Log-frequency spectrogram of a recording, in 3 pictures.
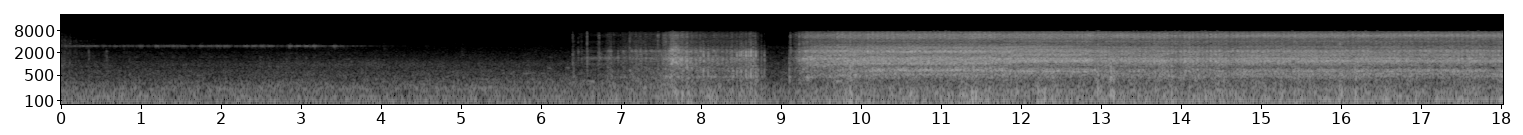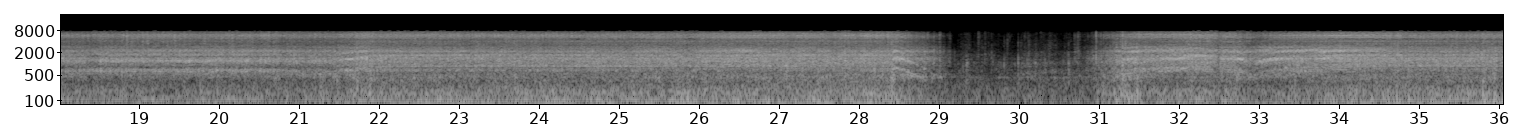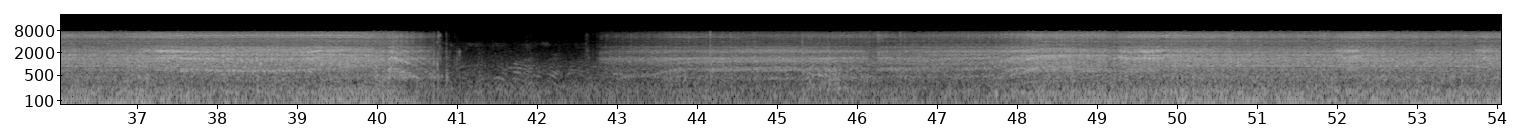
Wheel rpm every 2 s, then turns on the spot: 0, 0, 0, 10, 50, 160, 160, 160, 160, 160, 170, 230, 230, 230, 70, 50, 180, 230, 230, 210, 60, 30, 100, 100, 200, 230, 230.
6-8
